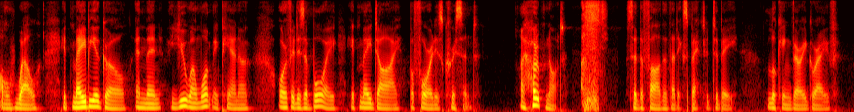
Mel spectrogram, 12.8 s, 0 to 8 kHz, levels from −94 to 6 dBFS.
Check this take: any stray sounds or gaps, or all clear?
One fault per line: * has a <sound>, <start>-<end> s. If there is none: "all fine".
* has a sneeze, 8.7-9.1 s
